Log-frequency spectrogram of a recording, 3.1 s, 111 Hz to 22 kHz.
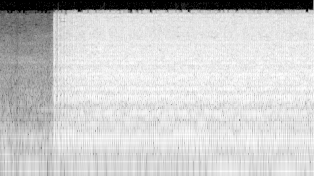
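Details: HP LaserJet P1102W laser printer making noise and not printing: harsh, loud grinding rasp pulsing about four times a second from a broken, jammed pickup roller; solenoid also repaired.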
